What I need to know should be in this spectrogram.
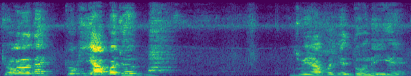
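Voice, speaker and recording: दूर से गूँजती आवाज़ में पढ़ाता शिक्षक. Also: male voice, high voice. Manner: explains slowly, asks and answers his own questions. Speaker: teacher. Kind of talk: classroom grammar lesson. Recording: echoey room, voice from far off, faint noise.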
